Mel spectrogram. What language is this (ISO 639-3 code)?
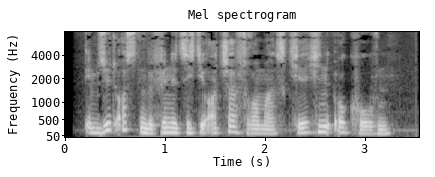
deu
